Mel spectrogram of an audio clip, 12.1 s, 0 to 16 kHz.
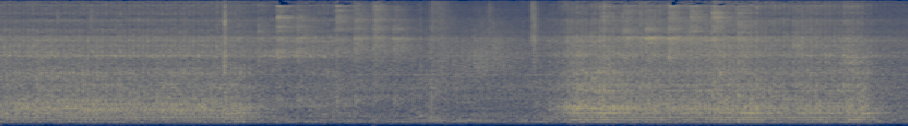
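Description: Vertical milling machine with an end mill face milling a metal workpiece: a steady machine hum that grows louder through two cutting passes, one in the first few seconds and another from the middle until shortly before the end, with the spindle running more quietly between them as the cutter is stepped over about 1 mm for the next pass.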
